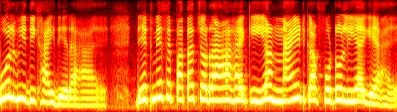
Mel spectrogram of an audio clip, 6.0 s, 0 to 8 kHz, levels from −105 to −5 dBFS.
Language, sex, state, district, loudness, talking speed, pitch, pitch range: Hindi, female, Punjab, Pathankot, -11 LUFS, 200 wpm, 320 Hz, 265-340 Hz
